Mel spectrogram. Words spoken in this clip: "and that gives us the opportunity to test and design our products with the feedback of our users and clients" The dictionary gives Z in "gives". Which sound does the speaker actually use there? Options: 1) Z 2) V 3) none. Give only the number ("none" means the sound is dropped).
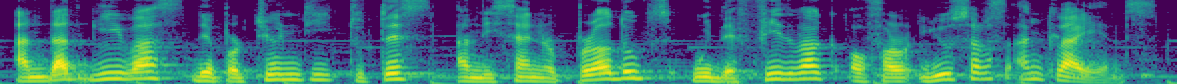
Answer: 3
